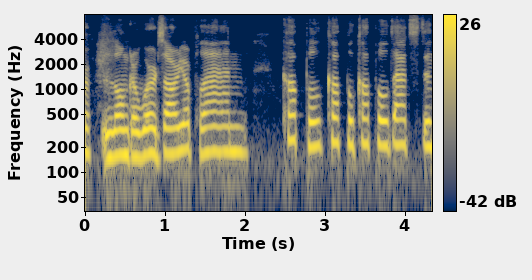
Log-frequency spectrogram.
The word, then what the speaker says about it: Coupell: Because it's meant to be pronounced the same way as the word couple, spelt Couple.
